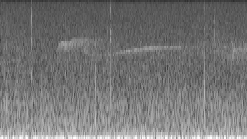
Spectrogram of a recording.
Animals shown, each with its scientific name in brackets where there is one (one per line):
Red-eyed Vireo (Vireo olivaceus)
Eastern Wood-Pewee (Contopus virens)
